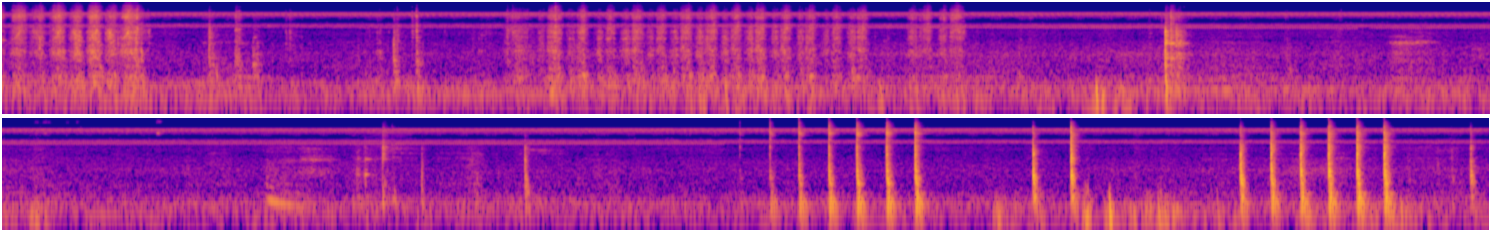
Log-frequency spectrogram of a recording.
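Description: Hand-tool work on a wooden pole wall: runs of quick scraping strokes early on, then three runs of sharp hammer blows, about two a second, near the end, as nails are driven into the poles. A steady high insect buzz runs underneath.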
